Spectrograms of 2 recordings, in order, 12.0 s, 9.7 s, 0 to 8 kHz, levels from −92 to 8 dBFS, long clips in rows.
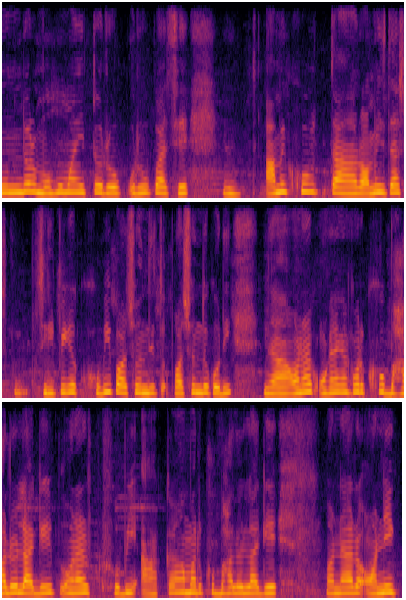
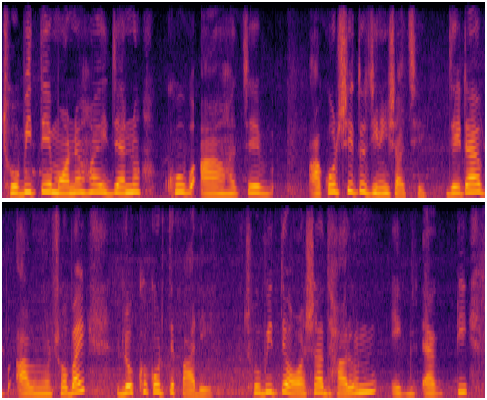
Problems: background sounds at intervals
